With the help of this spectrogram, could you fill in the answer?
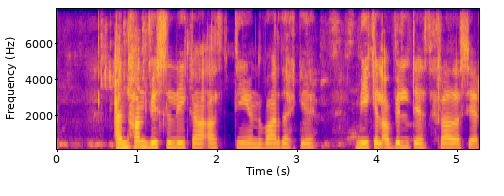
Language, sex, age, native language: Icelandic, female, 18-19, Icelandic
